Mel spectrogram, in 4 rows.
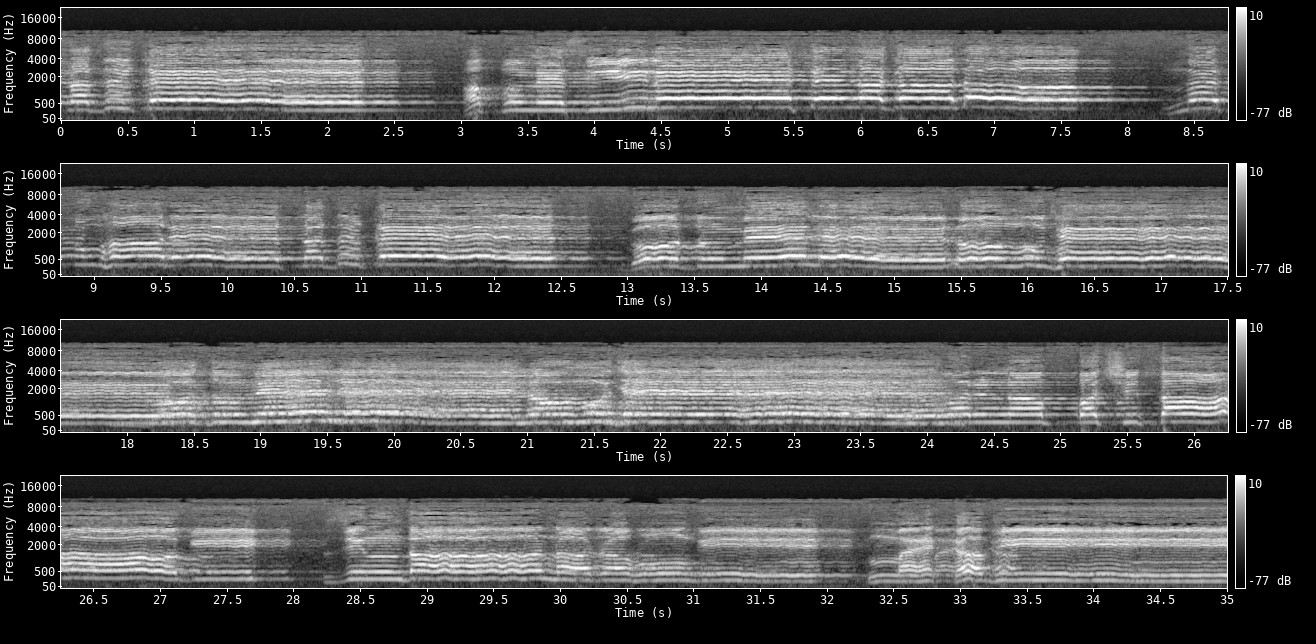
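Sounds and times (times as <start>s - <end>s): man chanting a lament: 0.0s - 35.0s.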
